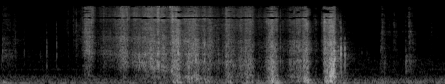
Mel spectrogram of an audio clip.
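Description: Paper tears open.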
